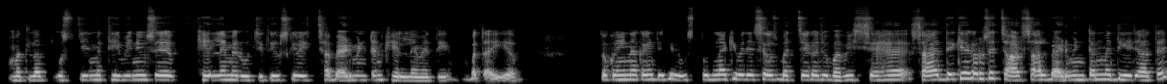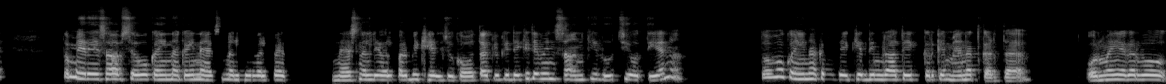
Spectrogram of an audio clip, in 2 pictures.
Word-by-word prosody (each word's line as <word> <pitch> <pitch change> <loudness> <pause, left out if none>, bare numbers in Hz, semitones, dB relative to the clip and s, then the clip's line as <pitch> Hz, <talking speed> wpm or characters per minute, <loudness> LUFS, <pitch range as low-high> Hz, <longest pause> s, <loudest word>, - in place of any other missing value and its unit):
मतलब 190 0 -1
उस 190 -1 -3
चीज़ 205 0 -2
में 215 0 -1
थी 210 -1 0
भी 205 0 -2
नहीं 215 +1 +1
उसे 210 -1 +2 0.3
खेलने 205 +1 +1
में 210 0 +1
रुचि 195 -1 -1
थी, 200 - +3
उसकी 200 0 -2
इच्छा 200 +2 -4
बैडमिंटन 200 +1 -1
खेलने 180 -4 0
में 170 0 +1
थी, 170 +1 -2 0.2
बताइए - - -2
अब। - - -5 0.8
तो - - +1
कहीं 220 0 +2
न 225 - +2
कहीं 225 0 +1
देखिए 220 0 +1
उस 205 +1 -2
तुलना 220 +1 +2
की 240 +2 -3
वज़ह 225 -1 +3
से 235 - +1
उस 220 - 0
बच्चे 210 -1 -1
का 215 - +2
जो 215 0 +1
भविष्य 200 +1 -1
है 220 0 +1
शायद 215 +1 +1
देखिए, 245 +3 +1
अगर 260 -1 +3
उसे 280 +2 0
4 195 -8 0
साल 215 +2 0
बैडमिंटन 210 +2 +1
में 225 -1 0
दिए 215 -2 +3
जाते, 205 - 0 0.6
तो - - -1
मेरे 260 -7 +4
हिसाब 240 0 +2
से - - +2
वो 225 +1 +4
कहीं 220 0 +2
न 220 -1 +1
कहीं 220 +1 +2
नेशनल 220 0 0
लेवल 205 -1 +2
पे 210 - +3 0.6
नेशनल 195 +3 +1
लेवल 210 -1 +3
पर 210 -2 +2
भी 230 +2 -1
खेल 210 -4 +1
चुका 190 -1 -1
होता, 190 +3 +1
क्योंकि 215 +1 -2
देखिए 220 +4 -1
जब 255 0 +2
इंसान 230 -4 -1
की 245 +3 -6
रुचि 200 0 -1
होती 400 -3 +1
है 405 - +1
ना, 340 -3 -4 0.8
तो - - 0
वो 350 0 +2
कहीं 265 -7 +2
न 250 - +3
कहीं 235 -2 -5
देखिए 220 +1 +1
दिन-रात 220 -1 +2
एक 215 0 0
करके 210 +2 0
मेहनत 220 +2 0
करता 160 +1 -2
है। - - -10 0.6
और 190 - +2
वही 220 +2 +3
अगर 220 0 +3
वो 220 0 +4
215 Hz, 230 wpm, -23 LUFS, 205-225 Hz, 0.8 s, मेरे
